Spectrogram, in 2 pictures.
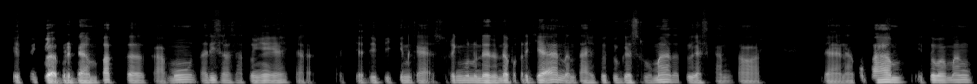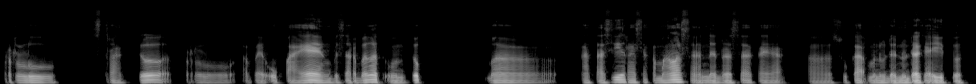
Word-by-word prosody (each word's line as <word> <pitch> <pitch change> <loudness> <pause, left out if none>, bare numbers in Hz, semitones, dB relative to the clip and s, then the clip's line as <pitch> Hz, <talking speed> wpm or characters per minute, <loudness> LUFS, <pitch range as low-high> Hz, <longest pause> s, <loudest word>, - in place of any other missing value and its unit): itu - - -4
juga - - +11
berdampak 85 +4 +3
ke 90 - 0 0.2
kamu 105 +8 -1
tadi 90 +3 -1
salah 90 -2 -5
satunya 85 0 -2
ya, - - -3
cara - - -11 0.3
kerja - - -12
dibikin 85 +1 -5
kayak 85 0 -5
sering 95 +1 -3
menunda-nunda 90 -1 +5
pekerjaan, 100 +3 +3
entah 80 0 -4
itu 85 +4 -5
tugas 90 -1 -3
rumah 105 +6 +1
atau 105 - -7
tugas 85 -2 -2
kantor. 80 -1 -7 0.6
Dan 75 -1 -3
aku 80 - -8
paham 105 0 +5 0.2
itu - - -13
memang 100 +1 +1
perlu 95 -2 -2 0.4
struggle, 95 +4 -2 0.2
perlu 90 -1 -12
apa - - -11
ya, - - -6
upaya 85 +5 0 0.2
yang 90 - -6
besar 85 -1 -5
banget 100 +3 +3
untuk 80 0 -2 0.7
mengatasi 85 +2 -3
rasa 95 +1 -5
kemalasan 95 -1 +1
dan 85 0 -2
rasa 80 +3 -3
kayak, 80 -2 -7 0.2
eee, 75 0 -10
suka - - -4
menunda-nunda 85 -1 +2
kayak 85 -1 +2
gitu. 80 0 -3
85 Hz, 150 wpm, -25 LUFS, 80-95 Hz, 0.7 s, juga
